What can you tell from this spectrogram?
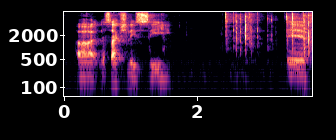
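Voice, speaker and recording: Noticeable noise fills the background while a man talks very slowly. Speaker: solo content creator building a website. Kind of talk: casual vlog, screen-share work session. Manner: casual, filler-heavy.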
